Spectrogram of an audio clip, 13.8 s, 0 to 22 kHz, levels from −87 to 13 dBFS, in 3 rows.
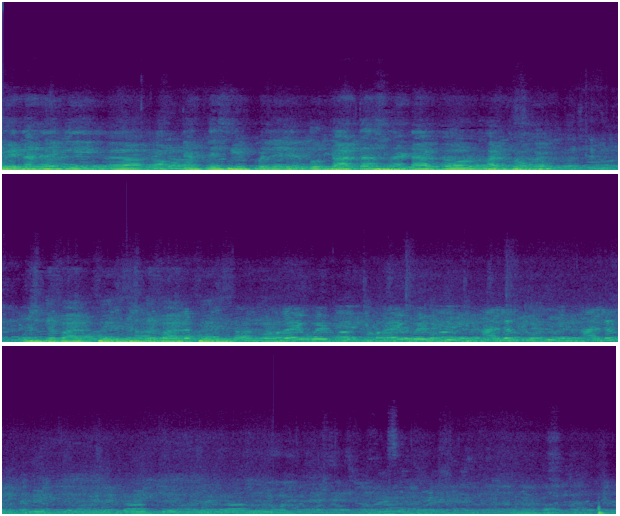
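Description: From 5.55 s to 11.27 s the audio carries a doubled audio track. A second, full-band copy of the same sound runs about 0.7 s behind the first, at roughly equal loudness. It has no decay and no room colour. Everything is heard twice, out of step, and the copy cuts in and out abruptly at those edges. The likely cause is a second capture path feeding the same sound in late.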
